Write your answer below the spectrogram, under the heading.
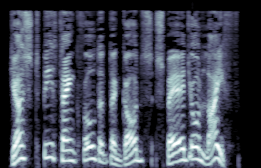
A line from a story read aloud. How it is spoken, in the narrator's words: shouted the old man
